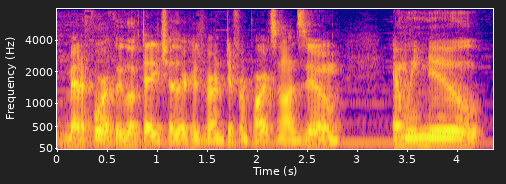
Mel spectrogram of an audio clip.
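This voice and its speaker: A man, a producer, recounting casting stories in an animated way. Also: mid-range voice, fast talker, faint music behind, poor audio. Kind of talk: featurette interview.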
